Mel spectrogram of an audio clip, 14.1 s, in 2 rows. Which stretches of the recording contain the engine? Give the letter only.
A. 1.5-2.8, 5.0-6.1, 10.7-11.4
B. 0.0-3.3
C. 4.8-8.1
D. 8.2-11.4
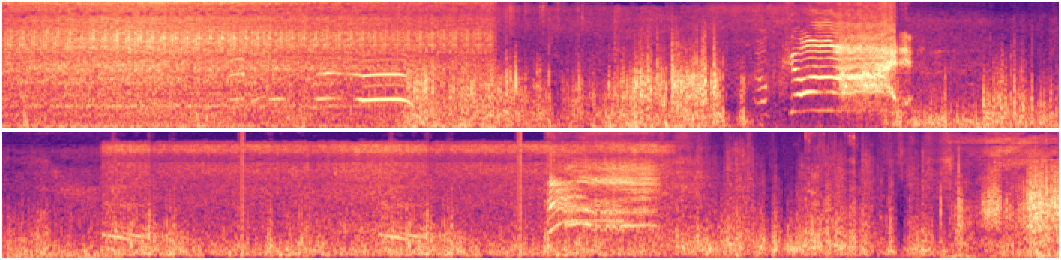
B.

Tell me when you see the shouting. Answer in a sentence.
The shouting can be heard from 1.5 to 2.8 s, from 5.0 to 6.1 s and from 10.7 to 11.4 s.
